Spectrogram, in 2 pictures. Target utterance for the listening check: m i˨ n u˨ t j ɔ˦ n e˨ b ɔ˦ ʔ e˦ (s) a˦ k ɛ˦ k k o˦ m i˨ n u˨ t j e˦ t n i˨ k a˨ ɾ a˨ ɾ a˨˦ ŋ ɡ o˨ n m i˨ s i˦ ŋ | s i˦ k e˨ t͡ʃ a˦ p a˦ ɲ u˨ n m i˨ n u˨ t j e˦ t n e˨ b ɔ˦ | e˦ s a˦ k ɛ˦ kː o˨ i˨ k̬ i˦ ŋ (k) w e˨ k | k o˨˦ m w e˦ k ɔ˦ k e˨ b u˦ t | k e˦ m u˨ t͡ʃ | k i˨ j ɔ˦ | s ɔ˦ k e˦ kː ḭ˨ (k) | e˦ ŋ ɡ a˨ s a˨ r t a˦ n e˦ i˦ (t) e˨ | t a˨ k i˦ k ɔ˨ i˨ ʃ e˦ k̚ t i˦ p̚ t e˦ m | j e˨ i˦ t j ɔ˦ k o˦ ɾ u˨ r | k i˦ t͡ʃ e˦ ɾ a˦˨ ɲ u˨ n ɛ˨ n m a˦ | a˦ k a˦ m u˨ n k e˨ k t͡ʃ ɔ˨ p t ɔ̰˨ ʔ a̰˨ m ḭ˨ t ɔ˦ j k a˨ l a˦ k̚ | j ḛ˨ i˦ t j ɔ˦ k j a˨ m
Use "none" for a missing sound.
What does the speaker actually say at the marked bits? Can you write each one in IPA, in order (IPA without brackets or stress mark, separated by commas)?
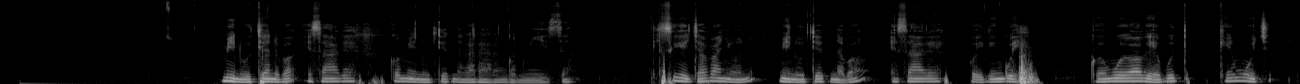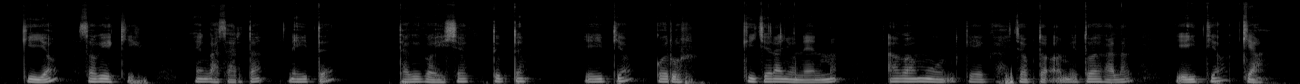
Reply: s, ɡ, k, t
